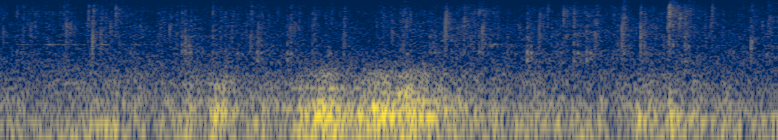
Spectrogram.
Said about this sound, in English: and I'm wondering, because I'm sitting in a lightning storm right now, how hot is lightning?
